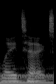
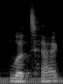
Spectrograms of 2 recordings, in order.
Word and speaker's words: LaTeX: and black backlashes huh you're not actually supposed to pronounce at latex I don't even know I have no idea latch is how we were taught to say it hm welcome to work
